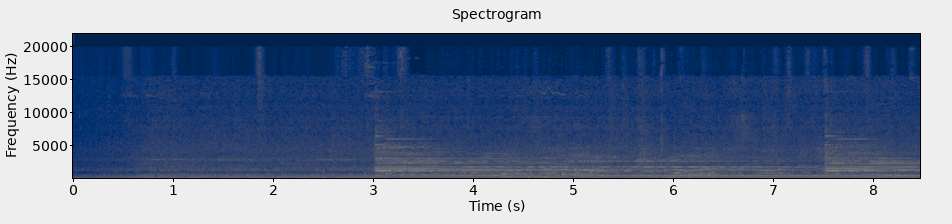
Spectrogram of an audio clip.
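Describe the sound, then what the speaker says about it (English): Opening bell or chime at the Isetan department store rings out a few seconds in, its sustained tones ringing over a steady hum of indoor crowd and ambient noise. "here comes the bell to signify that it's opening"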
